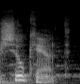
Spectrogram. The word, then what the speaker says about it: Tsojcanth: some tips on that based on the Polish language shant would be pronounced shant or shant and I use the latter with the th we may also support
